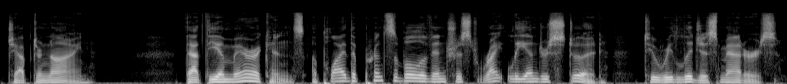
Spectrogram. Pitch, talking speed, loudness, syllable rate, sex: 110 Hz, 115 wpm, -18 LUFS, 4.7 syllables/s, male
